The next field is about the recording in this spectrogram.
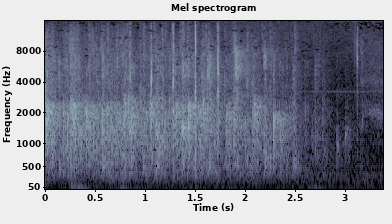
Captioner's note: applause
